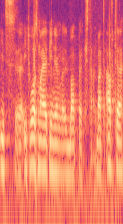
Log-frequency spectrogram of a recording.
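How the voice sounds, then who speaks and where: Against noticeable background noise, a man with a Russian accent speaks at medium pitch. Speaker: traveller. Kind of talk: interview. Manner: halting.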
